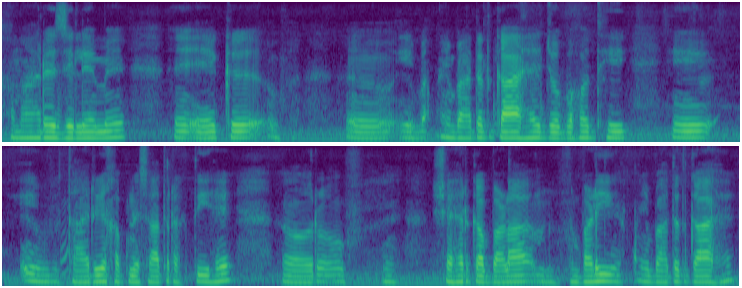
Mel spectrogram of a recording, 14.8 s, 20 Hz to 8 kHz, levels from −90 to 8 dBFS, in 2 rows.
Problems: background sounds at intervals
